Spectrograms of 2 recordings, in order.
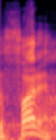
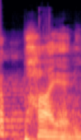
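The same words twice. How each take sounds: First: फर as one syllable, like 'fur'; mispronounced फर. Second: फायर with an 'aay' glide before r; correct pronunciation फायर. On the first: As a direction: say फर wrongly, short uh before r. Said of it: "ऐसे नहीं पढ़ा जाएगा". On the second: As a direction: say फायर with i opened to aay, falling in pitch. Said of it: "इसे क्या पढ़ा जाएगा". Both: Shown as a demonstration.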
